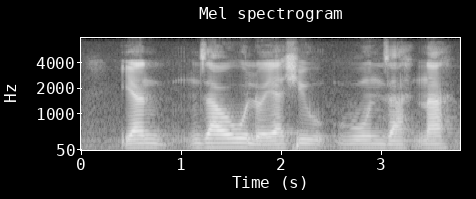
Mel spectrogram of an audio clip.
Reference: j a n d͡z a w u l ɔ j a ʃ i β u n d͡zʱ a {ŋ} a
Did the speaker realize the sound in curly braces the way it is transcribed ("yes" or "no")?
no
